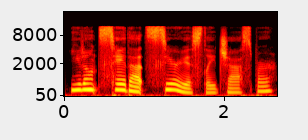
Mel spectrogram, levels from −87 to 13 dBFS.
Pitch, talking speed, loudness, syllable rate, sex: 200 Hz, 135 wpm, -18 LUFS, 3.6 syllables/s, female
